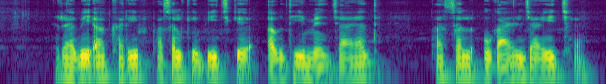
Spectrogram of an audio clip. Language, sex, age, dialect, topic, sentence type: Maithili, male, 25-30, Eastern / Thethi, agriculture, statement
